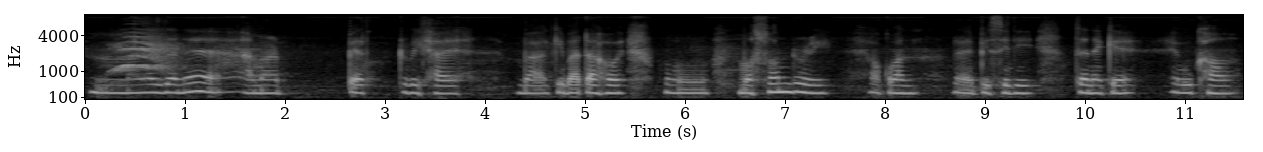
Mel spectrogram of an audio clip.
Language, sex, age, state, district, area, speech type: Assamese, female, 30-45, Assam, Majuli, urban, spontaneous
